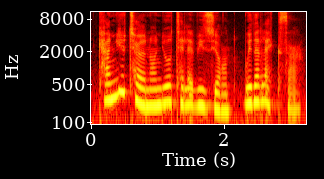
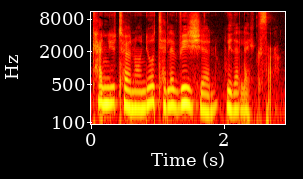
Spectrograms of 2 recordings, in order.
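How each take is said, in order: First: The word 'television' is said with a Turkish pronunciation. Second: The word 'television' is said with an English pronunciation. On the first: The speaker calls it wrong. "For example" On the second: The speaker calls it right. "The right way of saying this sentence is"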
